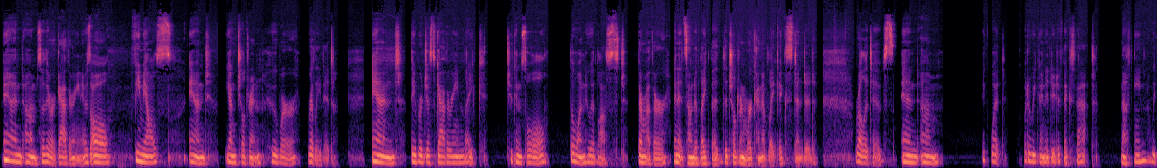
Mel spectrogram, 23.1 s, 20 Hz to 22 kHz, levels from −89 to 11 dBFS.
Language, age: English, 30-49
